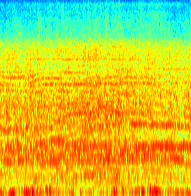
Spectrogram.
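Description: Loud, dense applause comes from the stands at a formal ceremony in a hall of honor, a steady, unbroken wash of clapping and crowd noise throughout.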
